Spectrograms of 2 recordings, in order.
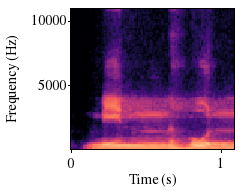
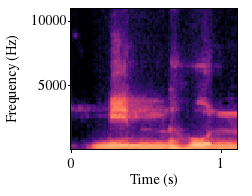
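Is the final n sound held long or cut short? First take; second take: long; long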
